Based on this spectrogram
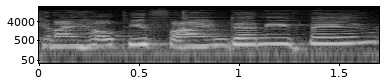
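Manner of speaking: polite customer-service voice. Retelling offering help while tidying at a baby clothes store: polite customer-service voice. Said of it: "In my service voice".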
